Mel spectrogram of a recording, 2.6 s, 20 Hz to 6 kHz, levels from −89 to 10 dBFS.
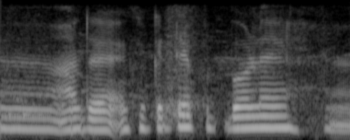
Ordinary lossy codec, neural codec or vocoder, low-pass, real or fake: none; vocoder, 44.1 kHz, 128 mel bands every 256 samples, BigVGAN v2; 5.4 kHz; fake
